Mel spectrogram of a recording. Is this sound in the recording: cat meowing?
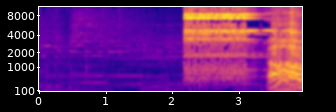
no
